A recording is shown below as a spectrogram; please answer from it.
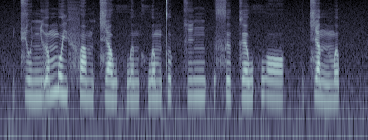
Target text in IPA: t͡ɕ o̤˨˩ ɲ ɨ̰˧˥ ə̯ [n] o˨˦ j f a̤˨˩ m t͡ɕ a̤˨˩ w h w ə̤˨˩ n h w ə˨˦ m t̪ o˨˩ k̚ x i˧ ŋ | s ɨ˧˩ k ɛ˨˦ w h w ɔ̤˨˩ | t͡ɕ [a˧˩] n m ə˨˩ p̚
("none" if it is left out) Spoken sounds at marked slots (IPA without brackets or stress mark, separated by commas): m, a˧˩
